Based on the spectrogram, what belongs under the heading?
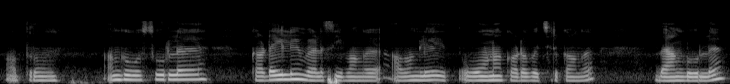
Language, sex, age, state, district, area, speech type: Tamil, female, 18-30, Tamil Nadu, Dharmapuri, rural, spontaneous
